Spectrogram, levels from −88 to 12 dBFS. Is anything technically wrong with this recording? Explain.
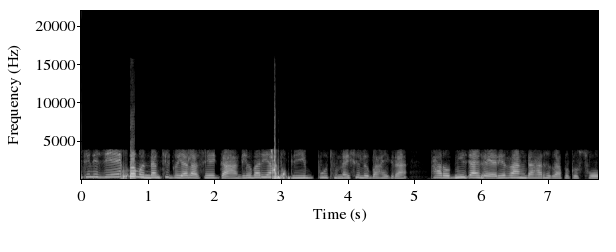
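Yes, two faults are audible in this speech.

GSM full-rate codec, throughout: the speech is modelled as a vocal-tract filter excited by sparse, regularly spaced pulses, which fits the 13 kbps full-rate coder. Nothing passes above 4 kHz, and the voice has a plainly audible buzzy, gravelly roughness.

GSM bit errors, at 0.56 to 0.83 s, 2.84 to 3.14 s just after "गैयालासे गाग्लोबारि", and 5.98 to 6.23 s: corrupted bits reached the decoder, distorting filter, pitch or gain values frame by frame, so the speech breaks into squawks, pops and gargling.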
